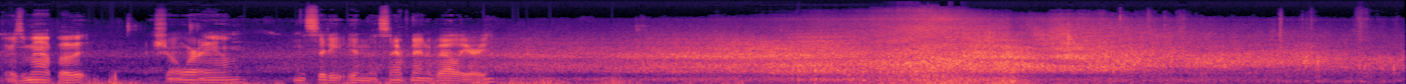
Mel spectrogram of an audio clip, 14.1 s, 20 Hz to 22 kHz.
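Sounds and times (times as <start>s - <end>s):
vehicle passing by: 4.1s - 14.0s.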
